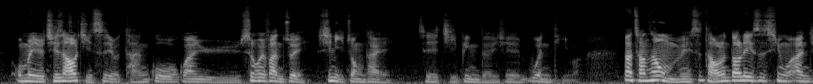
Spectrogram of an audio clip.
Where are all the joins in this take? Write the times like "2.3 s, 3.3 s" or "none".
3.1 s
